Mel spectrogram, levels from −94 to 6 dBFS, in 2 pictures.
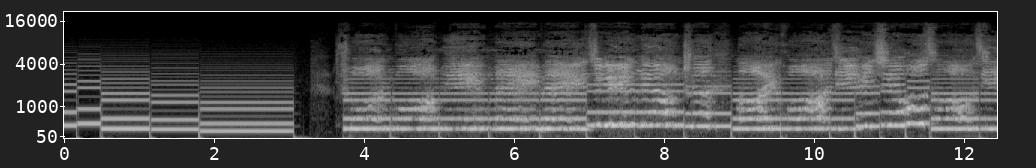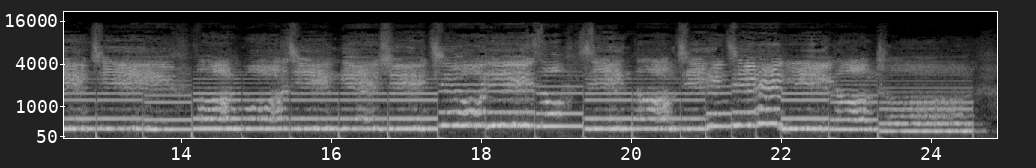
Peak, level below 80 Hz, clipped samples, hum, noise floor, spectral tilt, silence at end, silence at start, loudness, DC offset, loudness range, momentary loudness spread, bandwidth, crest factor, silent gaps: -8 dBFS; -54 dBFS; under 0.1%; none; -54 dBFS; -3.5 dB/octave; 0.15 s; 0 s; -22 LUFS; under 0.1%; 4 LU; 7 LU; 14 kHz; 14 dB; none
